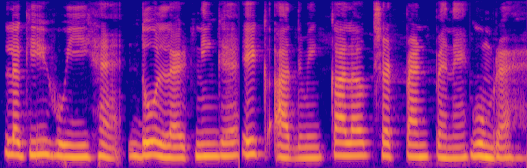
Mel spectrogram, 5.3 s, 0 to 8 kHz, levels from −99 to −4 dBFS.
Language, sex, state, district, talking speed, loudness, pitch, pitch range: Hindi, female, Uttar Pradesh, Hamirpur, 170 wpm, -29 LUFS, 220 Hz, 200-230 Hz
